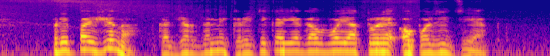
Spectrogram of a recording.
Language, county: Lithuanian, Kaunas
